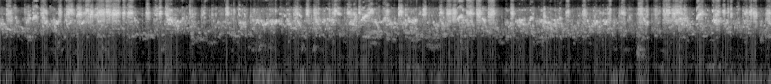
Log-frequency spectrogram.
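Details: Baby chickens at play and feeding, a long, constant wash of sharp high chirps from many birds, with rapid pulses of loudness throughout.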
